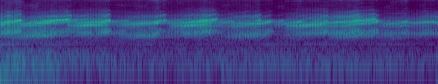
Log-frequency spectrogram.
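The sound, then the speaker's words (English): A chorus of mountain chorus frogs calling steadily, their raspy, trilling notes overlapping in repeated pulses, fairly loud with no voices present. “That call of mountain chorus frogs opens an episode”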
